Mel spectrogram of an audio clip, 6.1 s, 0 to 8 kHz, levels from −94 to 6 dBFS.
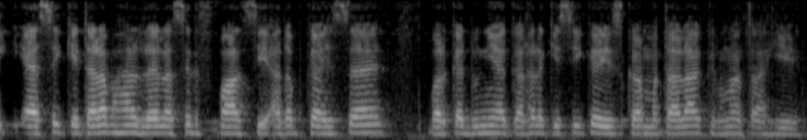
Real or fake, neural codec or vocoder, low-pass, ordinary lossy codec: fake; codec, 16 kHz, 0.4 kbps, LongCat-Audio-Codec; none; none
